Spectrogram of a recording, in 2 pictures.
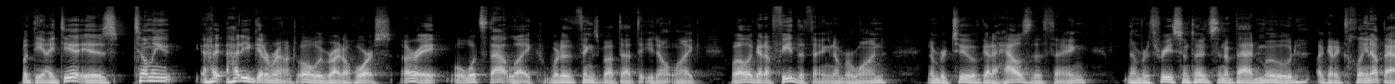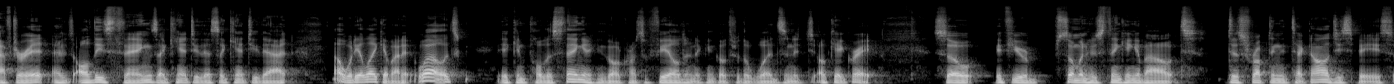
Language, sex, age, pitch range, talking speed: English, male, 30-49, 75-95 Hz, 260 wpm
